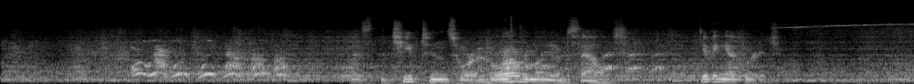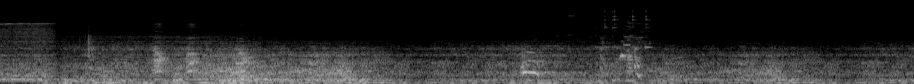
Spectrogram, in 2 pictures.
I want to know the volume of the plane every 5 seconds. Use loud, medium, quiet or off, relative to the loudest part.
loud, loud, loud, medium.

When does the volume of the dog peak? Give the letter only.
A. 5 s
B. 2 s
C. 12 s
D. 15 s
B.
